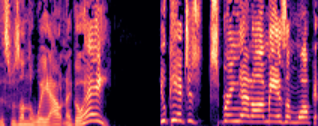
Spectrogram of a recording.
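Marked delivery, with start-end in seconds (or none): 1.1-4.2 very high, playful, joking shout. Retelling calling back to someone in a lobby on the way out: retelling a joking yell. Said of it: "I'm yelling in the lobby".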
